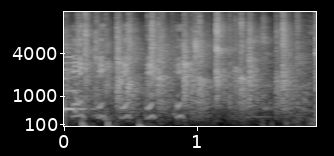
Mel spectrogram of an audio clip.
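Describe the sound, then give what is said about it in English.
A crowd at the Nerdtacular event applauds someone walking down a hallway, with steady, dense clapping that stays loud throughout, with a few voices calling out and chattering over the noise. “I'll never shake Nerdtacular because nowhere else can I walk. Hallway and get applause.”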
